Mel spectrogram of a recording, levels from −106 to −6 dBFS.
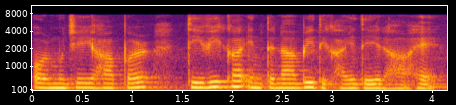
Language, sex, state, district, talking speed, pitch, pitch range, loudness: Hindi, female, Arunachal Pradesh, Papum Pare, 175 wpm, 175 Hz, 160-185 Hz, -17 LUFS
